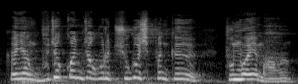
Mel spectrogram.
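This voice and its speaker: Preaching a Sunday sermon in a church sanctuary, a male pastor with a noticeably high, slightly mellow voice speaks conversationally, very animated and a little fast. He acts out the voices of people in his story, performing their pleas, cries and dialogue.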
